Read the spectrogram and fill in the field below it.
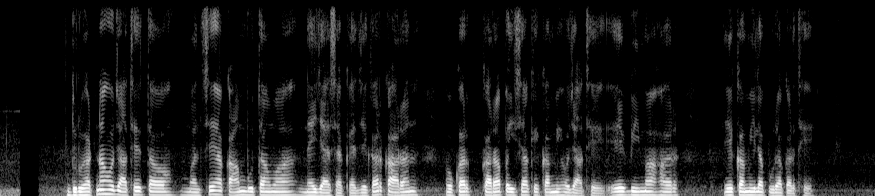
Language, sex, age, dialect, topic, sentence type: Chhattisgarhi, male, 18-24, Central, banking, statement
